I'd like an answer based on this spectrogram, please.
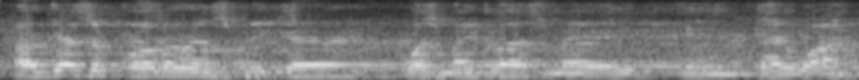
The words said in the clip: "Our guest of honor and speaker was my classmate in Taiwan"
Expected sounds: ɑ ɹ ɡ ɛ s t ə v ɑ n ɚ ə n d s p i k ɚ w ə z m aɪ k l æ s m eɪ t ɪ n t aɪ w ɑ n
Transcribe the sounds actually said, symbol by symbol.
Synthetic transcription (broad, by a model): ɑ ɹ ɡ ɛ s ə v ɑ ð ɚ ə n s p i k ɚ w ə z m aɪ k l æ s m eɪ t ɪ n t aɪ w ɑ n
